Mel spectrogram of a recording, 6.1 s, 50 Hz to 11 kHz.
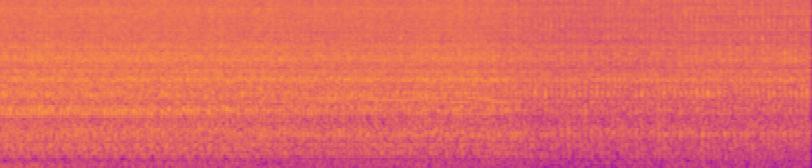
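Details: Saab 9-3 SportSedan near idle: faint, fairly even tick-knock, roughly three a second, under heavy hiss. Knocking noise, source unclear.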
